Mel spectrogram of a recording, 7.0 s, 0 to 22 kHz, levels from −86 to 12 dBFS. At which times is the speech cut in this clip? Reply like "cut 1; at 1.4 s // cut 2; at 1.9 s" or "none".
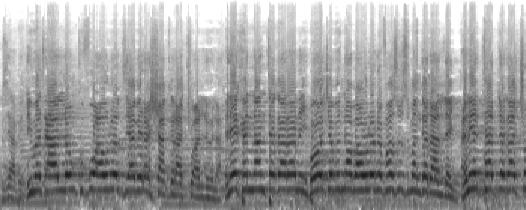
none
